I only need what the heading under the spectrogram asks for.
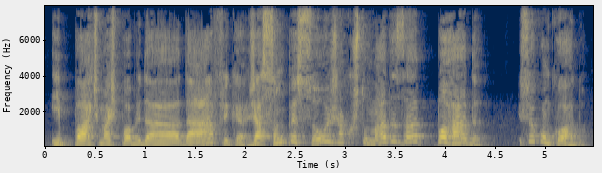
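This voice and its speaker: A middle-aged man with a fairly high voice talks on a live stream in a blunt, emphatic way. He hammers his points by repeating them and drops casual swear words. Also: very animated, moderate pace. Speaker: live stream host, therapist coach.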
